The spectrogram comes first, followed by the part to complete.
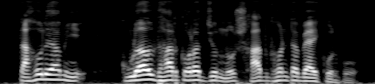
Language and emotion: Bengali, neutral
